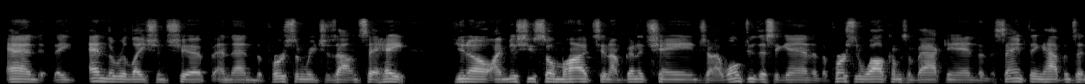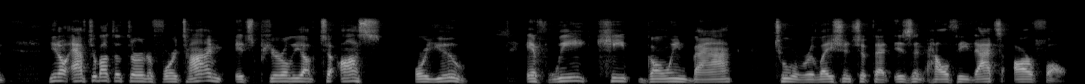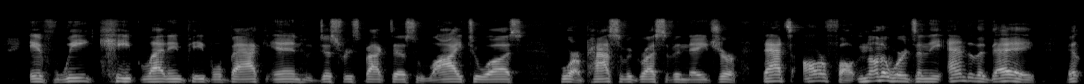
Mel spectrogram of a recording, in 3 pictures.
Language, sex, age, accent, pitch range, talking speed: English, male, 50-69, American, 115-135 Hz, 200 wpm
